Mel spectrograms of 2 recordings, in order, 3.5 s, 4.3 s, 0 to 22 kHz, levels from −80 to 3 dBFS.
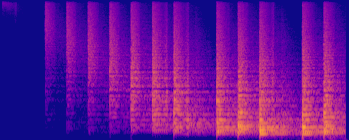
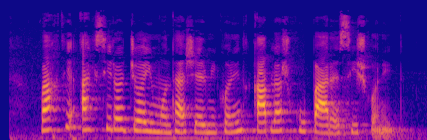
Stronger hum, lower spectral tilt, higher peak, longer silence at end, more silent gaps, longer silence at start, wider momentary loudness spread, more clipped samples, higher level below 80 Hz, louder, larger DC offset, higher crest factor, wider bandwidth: neither; about the same, -3 dB/octave vs -3.5 dB/octave; about the same, -2 dBFS vs -2 dBFS; second, 0.05 s vs 0.25 s; neither; first, 0.45 s vs 0.1 s; about the same, 13 LU vs 11 LU; neither; second, -64 dBFS vs -46 dBFS; second, -25 LUFS vs -20 LUFS; neither; about the same, 24 dB vs 20 dB; first, over 20 kHz vs 16 kHz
